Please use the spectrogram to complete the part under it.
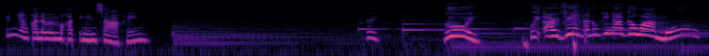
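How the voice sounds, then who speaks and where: An actress playing a stubborn, prickly, grieving young widow in a Filipino radio drama, with emotional, protesting delivery. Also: female voice, high-pitched, lively intonation, measured pace, faint music behind. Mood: shocked, upset.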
